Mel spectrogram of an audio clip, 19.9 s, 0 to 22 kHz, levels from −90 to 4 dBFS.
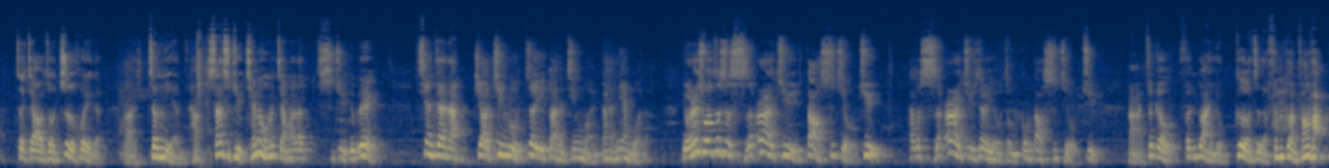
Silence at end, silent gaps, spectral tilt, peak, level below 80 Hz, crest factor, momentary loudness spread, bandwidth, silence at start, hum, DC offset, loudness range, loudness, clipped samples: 0 s; none; -5 dB/octave; -6 dBFS; -70 dBFS; 20 dB; 12 LU; 13.5 kHz; 0.25 s; none; under 0.1%; 4 LU; -27 LUFS; under 0.1%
